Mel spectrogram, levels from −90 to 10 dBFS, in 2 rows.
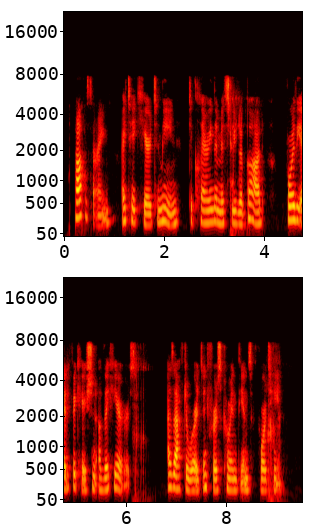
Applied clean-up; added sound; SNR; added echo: neural mask model DeepFilterNet 3.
